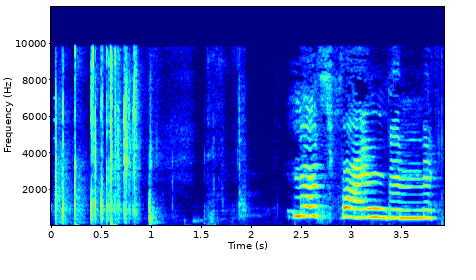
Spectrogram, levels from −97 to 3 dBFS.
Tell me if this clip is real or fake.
real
